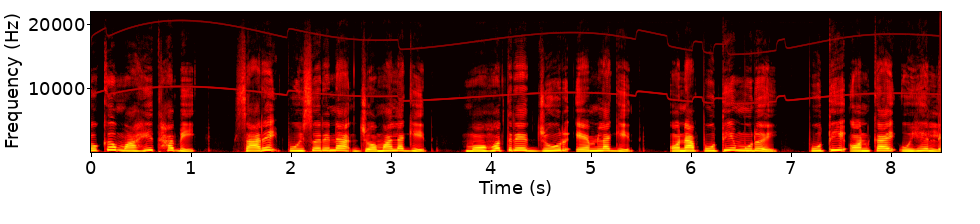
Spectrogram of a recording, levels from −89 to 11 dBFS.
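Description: A faint high whistle, a switching supply whistle, sits under this speech throughout, wandering between about 7.7 and 10.3 kHz and roughly 45 dB below the voice. A switching power supply is running in audible burst mode or beating with another one, and on a spectrogram it shows as a thin, drifting line near 10 kHz.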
